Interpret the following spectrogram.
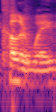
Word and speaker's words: Colorweh: Now, way, of course, is the way we spell it. Well, there's the way Colorweh, which is the word of the combination of the sneaker. But then way, we spelled it like Yahweh, which is Yahweh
